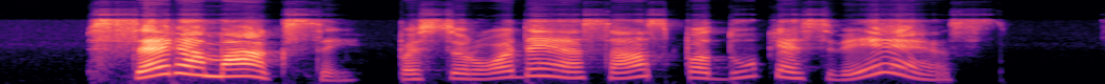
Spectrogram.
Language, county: Lithuanian, Vilnius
